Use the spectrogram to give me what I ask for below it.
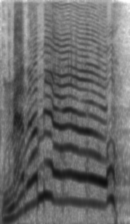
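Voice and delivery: high, slow meow; high drawn-out cat meows; mock cat meowing. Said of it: "He's like".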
